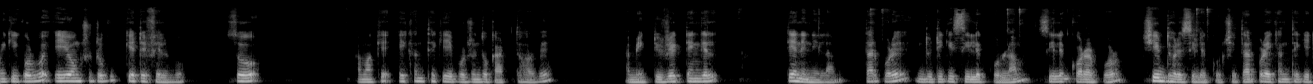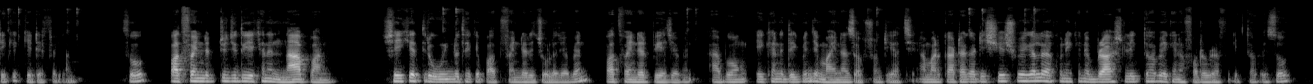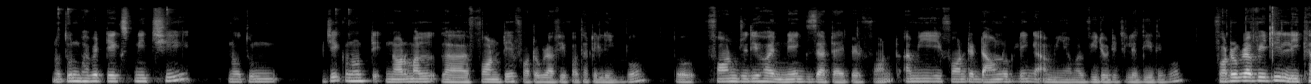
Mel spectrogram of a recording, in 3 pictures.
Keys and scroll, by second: 25.1 t, 38.5 super+a.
